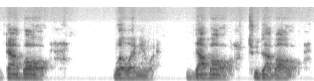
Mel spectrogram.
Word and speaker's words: d'abord: You might know some French words like d'abord. Well, anyway, d'abord, tout d'abord. But it's got a D at the end. You don't pronounce it.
